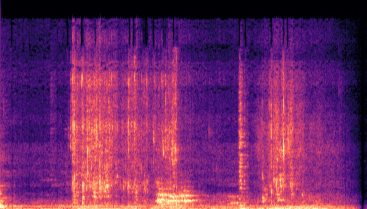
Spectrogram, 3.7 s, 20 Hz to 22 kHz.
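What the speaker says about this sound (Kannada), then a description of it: "1-2 ಸಲ ಅಕ್ಕಿನ ತೊಳೆದ್ಬಿಟ್ಟು ನೆನೆಯೋಕ್ಕೆ ಹಾಕ್ತೀನಿ." Soaked rice sloshes and trickles in water as it is washed by hand, a steady close splashing and dribbling that rises and falls for a few seconds with no voices.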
